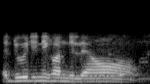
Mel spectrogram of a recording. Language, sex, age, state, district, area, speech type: Assamese, male, 18-30, Assam, Dibrugarh, urban, conversation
